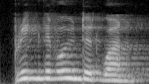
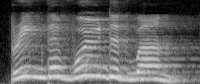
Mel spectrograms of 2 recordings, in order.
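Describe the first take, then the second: First: Slow, high voice inside the head; a distant mind voice speaking slowly; whispery telepathic voice. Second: Slow, high, insistent whisper; urgent whispered command in the head; whispery telepathic voice. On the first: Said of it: "came Andina's voice in my head". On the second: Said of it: "Andina is insisting really loudly". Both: Acted.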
